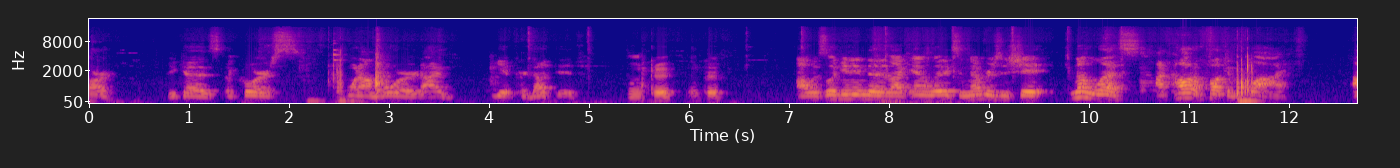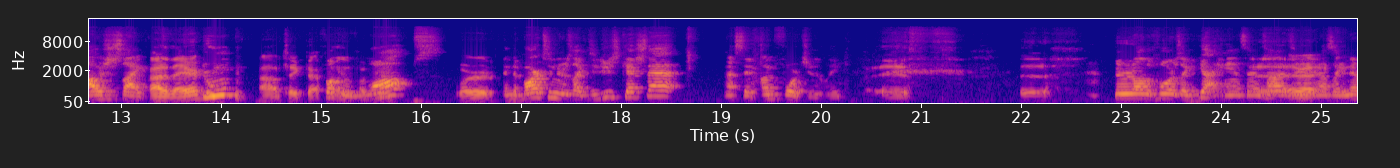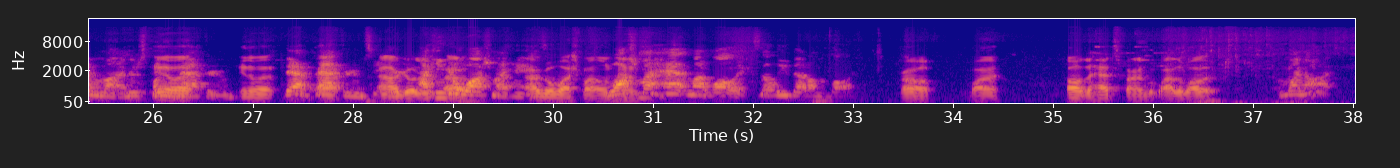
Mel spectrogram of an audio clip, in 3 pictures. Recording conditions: poor sound quality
